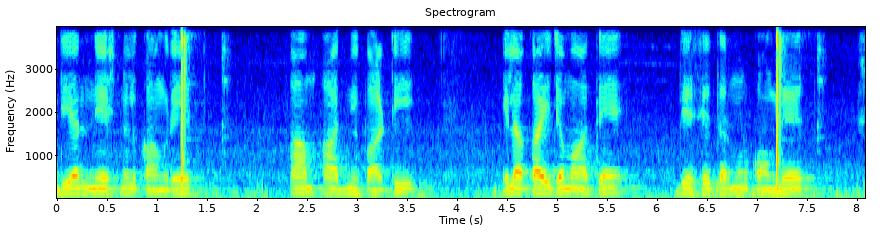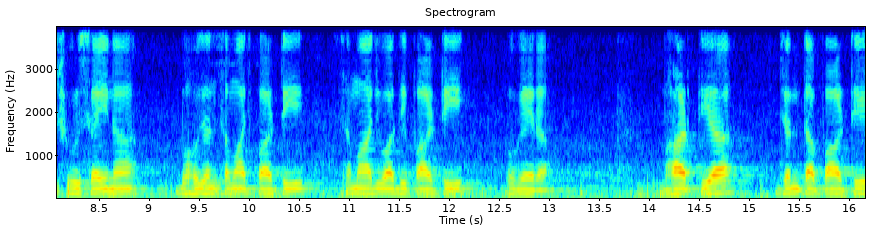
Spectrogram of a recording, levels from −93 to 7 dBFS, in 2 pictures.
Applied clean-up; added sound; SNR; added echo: none; Shatter; 5 dB; none.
